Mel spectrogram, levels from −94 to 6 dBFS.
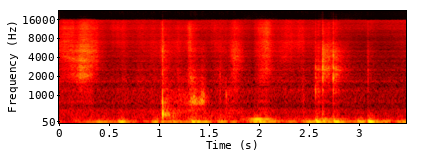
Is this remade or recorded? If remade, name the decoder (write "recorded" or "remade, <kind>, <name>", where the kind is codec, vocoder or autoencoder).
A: remade, autoencoder, DAC-VAE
